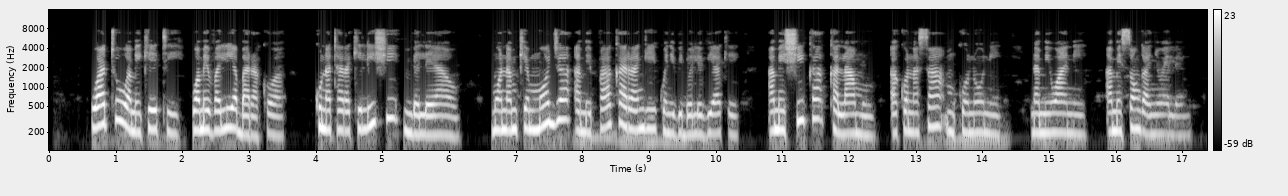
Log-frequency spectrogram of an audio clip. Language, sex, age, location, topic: Swahili, female, 25-35, Kisii, government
